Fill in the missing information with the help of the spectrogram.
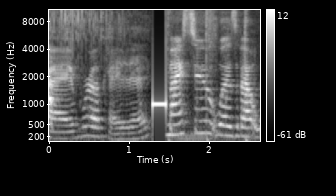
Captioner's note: beep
